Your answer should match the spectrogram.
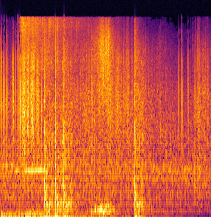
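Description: Fireworks bursting and crackling, with a few sharper bangs about a second in and near three seconds, dying away towards the end.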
